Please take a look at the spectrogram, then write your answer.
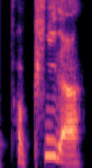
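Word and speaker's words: PIPEDA: And um the papida legislation um how it's pronounced stands for personal information protection and electronics documents act. Now, papito legislation is one of these interesting and unique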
